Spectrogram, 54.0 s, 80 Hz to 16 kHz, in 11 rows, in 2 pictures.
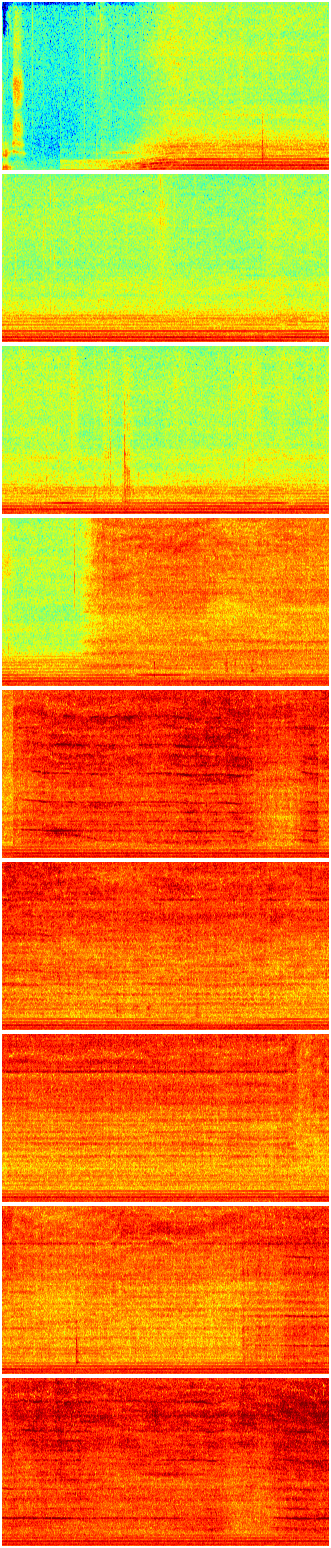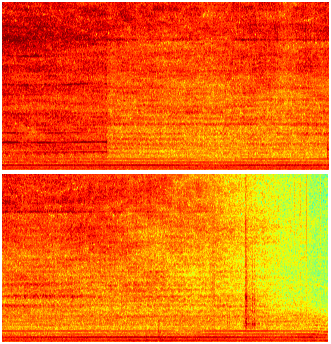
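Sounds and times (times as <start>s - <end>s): band saw motor hum: 0.9s - 53.9s
saw blade cutting wood: 15.8s - 53.2s.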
